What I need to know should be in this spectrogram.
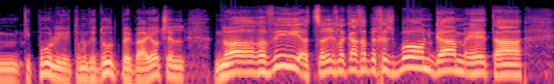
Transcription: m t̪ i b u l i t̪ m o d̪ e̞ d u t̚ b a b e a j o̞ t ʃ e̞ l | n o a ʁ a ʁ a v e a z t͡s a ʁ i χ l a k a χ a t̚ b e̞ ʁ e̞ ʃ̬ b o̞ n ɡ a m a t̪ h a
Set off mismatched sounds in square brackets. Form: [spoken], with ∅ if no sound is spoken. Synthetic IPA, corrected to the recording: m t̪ i [p] u l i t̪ m o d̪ e̞ d u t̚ b [e] b e a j o̞ t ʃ e̞ l | n o a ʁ a ʁ a v [i] a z t͡s a ʁ i χ l a k a χ a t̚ b e̞ [χ] e̞ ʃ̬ b o̞ n ɡ a m [e] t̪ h a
